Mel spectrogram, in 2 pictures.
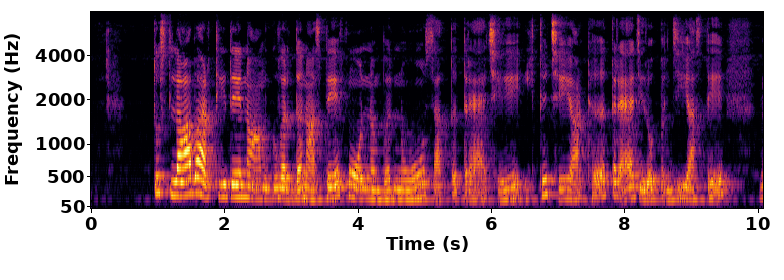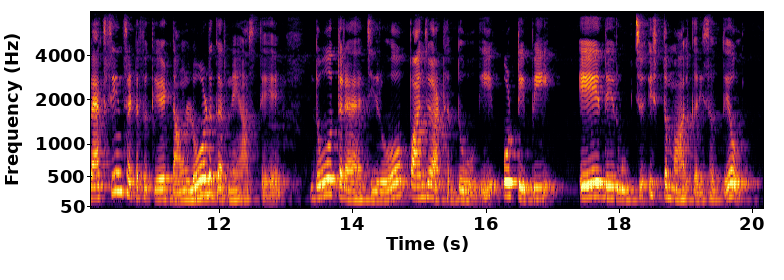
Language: Dogri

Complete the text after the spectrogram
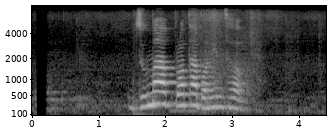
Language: Nepali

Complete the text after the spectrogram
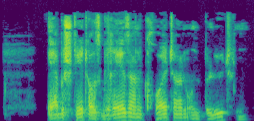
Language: German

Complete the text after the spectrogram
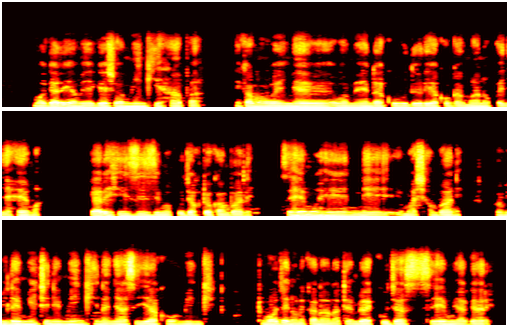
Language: Swahili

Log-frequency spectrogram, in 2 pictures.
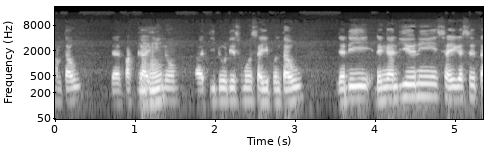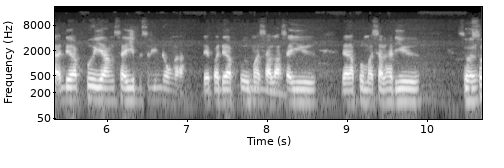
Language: Malay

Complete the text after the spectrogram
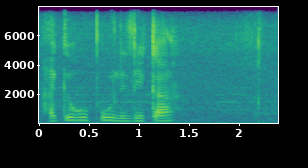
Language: Southern Sotho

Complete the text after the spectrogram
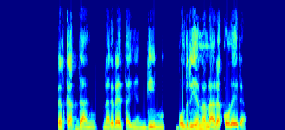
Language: Catalan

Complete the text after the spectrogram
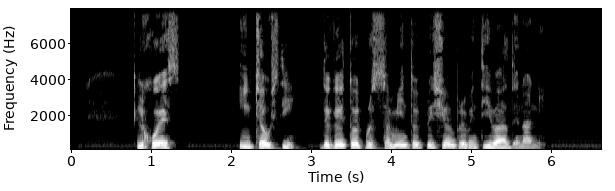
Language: Spanish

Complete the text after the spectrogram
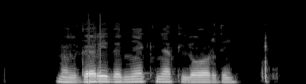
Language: Pashto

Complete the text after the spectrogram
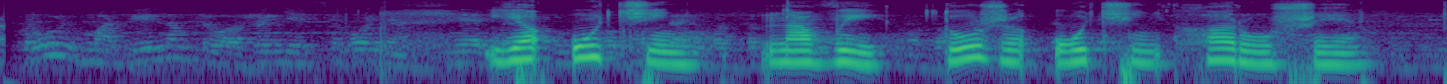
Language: Russian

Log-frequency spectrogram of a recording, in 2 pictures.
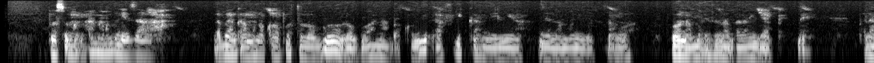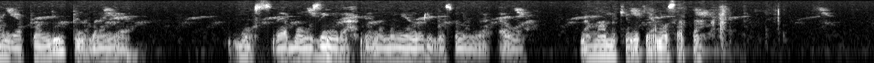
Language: Lingala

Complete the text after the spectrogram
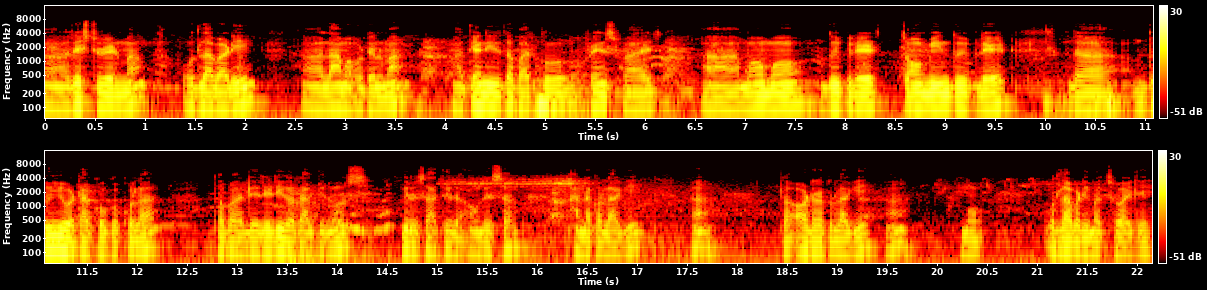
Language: Nepali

